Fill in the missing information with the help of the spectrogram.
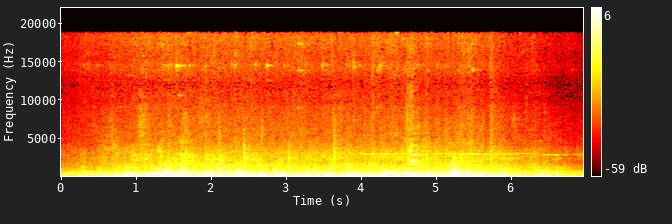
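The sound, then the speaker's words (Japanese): A field recording of a steady, continuous rumble of a subway train at Roppongi Station on the Oedo Line, an underground station, on a rainy day, with a dense wash of mechanical noise, faint metallic screeches and clatter, and murmuring voices in the background. “雨の大江戸線六本木駅”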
